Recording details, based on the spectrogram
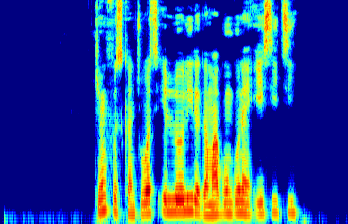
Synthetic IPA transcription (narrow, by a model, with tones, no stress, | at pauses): kʲɪ˦mɸʊ˨skɐ˨nt͡ʃi˦wɐ˦su̥˦ʔɪ˦lːoː˦liː˦dɐ˨ɡa˨maː˦ɡʷʊ˦ŋɡʷʊ˦nɐ˨ŋʔeː˦siː˦tʰiː˦˨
